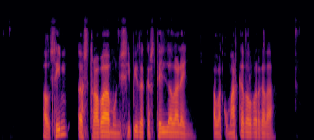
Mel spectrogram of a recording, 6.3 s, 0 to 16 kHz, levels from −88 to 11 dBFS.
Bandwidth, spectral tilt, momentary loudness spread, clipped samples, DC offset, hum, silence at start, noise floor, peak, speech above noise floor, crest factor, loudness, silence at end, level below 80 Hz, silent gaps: 9.6 kHz; -6 dB/octave; 11 LU; under 0.1%; under 0.1%; none; 0.85 s; under -90 dBFS; -4 dBFS; over 66 dB; 22 dB; -25 LUFS; 0.85 s; -58 dBFS; none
